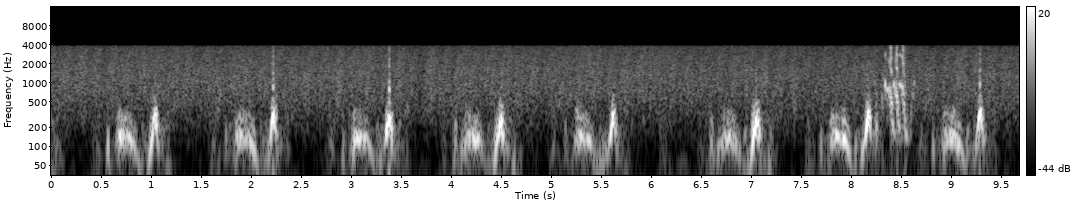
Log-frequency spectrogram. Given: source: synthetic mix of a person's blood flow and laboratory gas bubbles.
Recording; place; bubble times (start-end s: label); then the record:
Doppler ultrasound of blood flow; precordium
8.23-8.65 s: bubbles
9.01-9.05 s: bubbles
From the record:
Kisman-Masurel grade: 212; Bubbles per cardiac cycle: several, 3 to 8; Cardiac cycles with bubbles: 1 to 10%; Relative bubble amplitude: moderate (0.250 to 0.450); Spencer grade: 1 (occasional bubble signal discernible with the cardiac motion signal, with majority of cardiac periods free of bubbles); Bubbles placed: only in the low amplitude regions of the cardiac cycle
